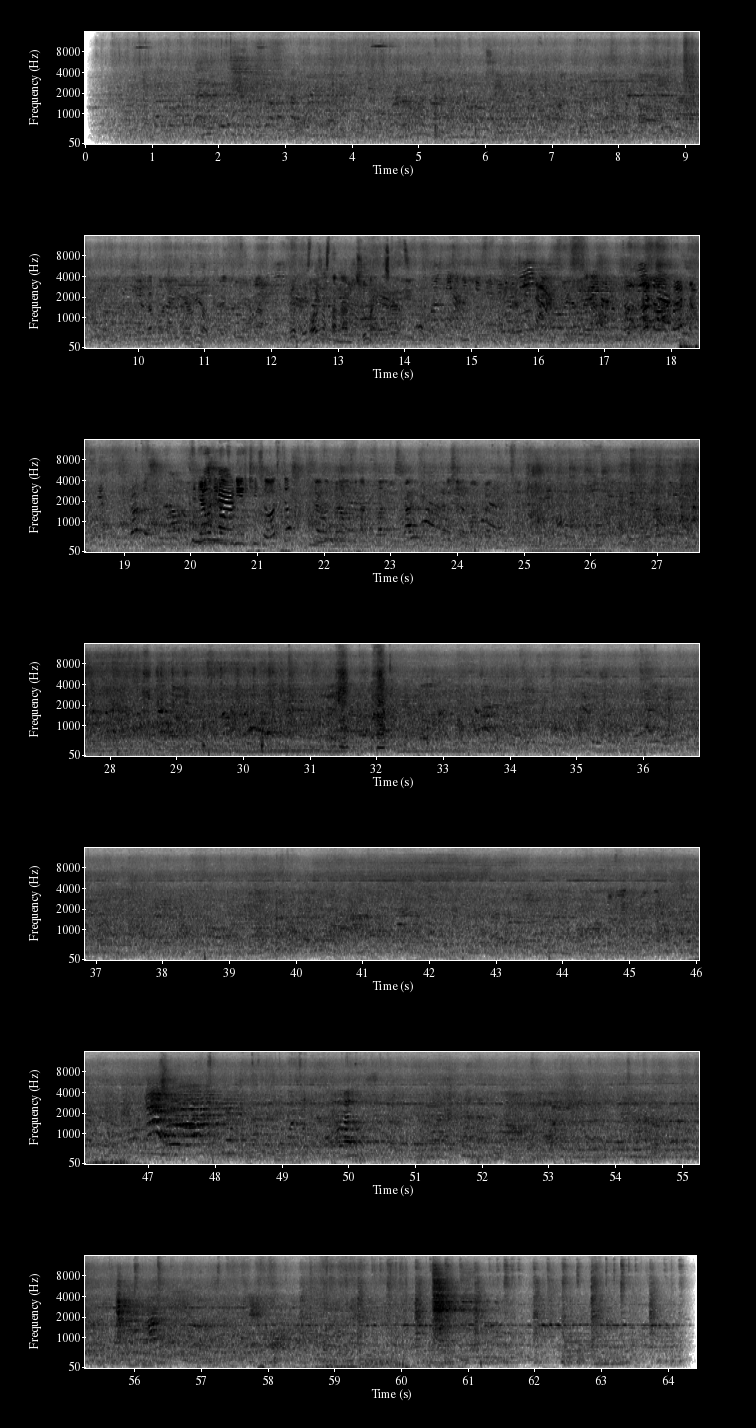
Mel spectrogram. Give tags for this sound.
beep
blow
bus
children
female
field-recording
firenze
florence
loudspeaker
loudspeaker-music
male
music
nose
voice

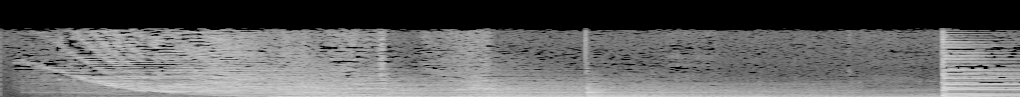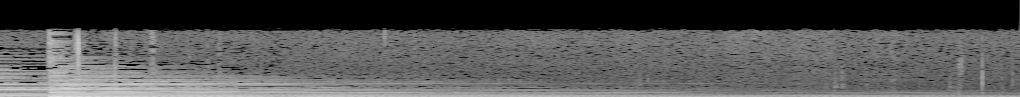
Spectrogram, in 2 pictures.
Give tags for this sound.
note
upright
strings
old
Chas
single
arpeggio
M
piano
inside
Baltimore
tap
Stieff

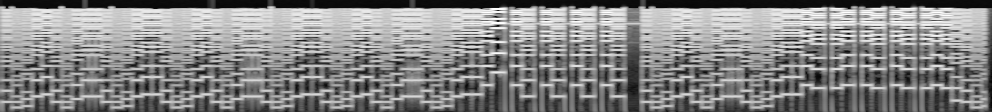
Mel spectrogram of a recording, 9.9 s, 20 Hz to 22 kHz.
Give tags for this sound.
sounds
nanoloop
melody
little
today
table
big
c64
drums
me
lsdj
my

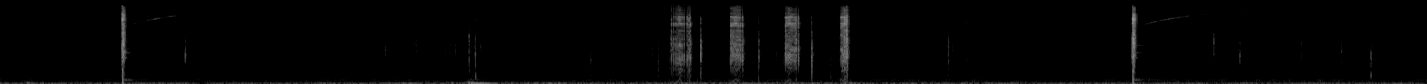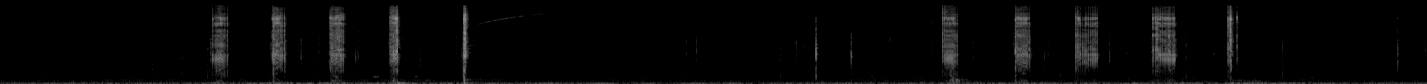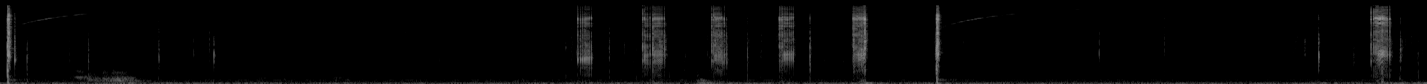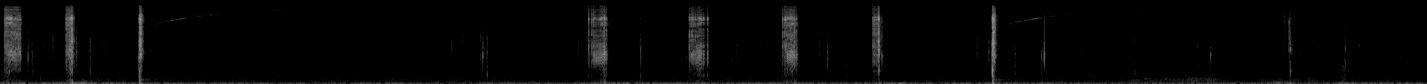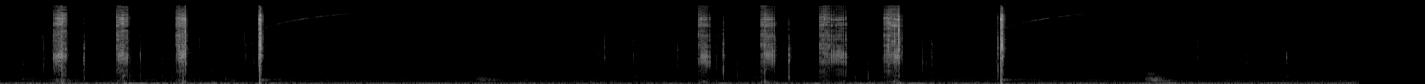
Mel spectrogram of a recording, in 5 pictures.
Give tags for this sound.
high
lomography
camera
disposable
flash
photography
frequency
charge

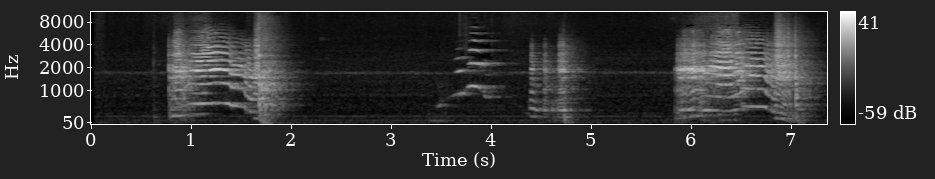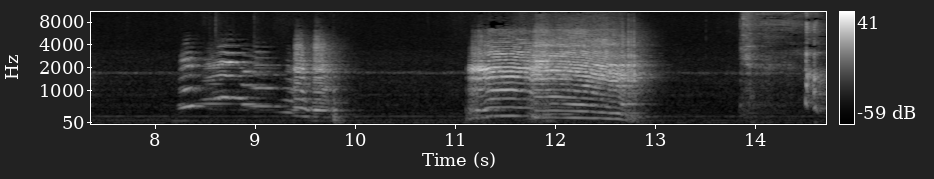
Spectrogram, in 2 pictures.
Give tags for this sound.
creak
door
hinge
squeaking

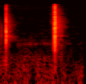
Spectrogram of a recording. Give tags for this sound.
Plastic
Off
Button
Switch
On
Flashlight

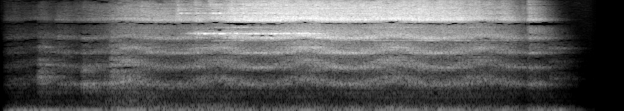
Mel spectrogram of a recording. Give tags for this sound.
cave
metal
rock

